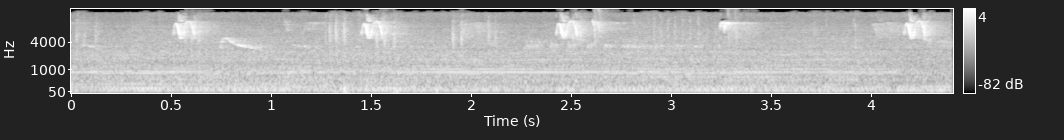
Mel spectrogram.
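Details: Violet sabrewing at Poasito, Poás, Alajuela, Costa Rica, giving sharp, very high single chips about once a second, five in a row, over a faint steady hum.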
